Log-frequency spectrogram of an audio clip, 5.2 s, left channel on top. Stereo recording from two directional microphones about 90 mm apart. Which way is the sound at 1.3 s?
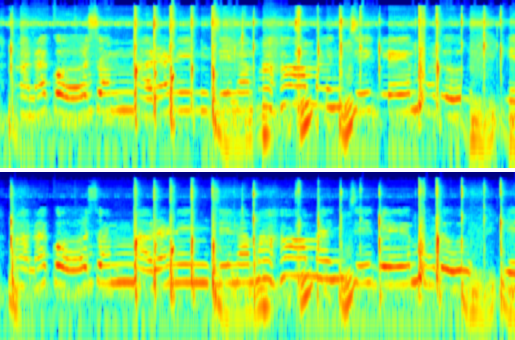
10° left (ahead or behind).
